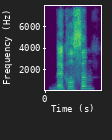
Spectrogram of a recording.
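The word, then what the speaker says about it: Mikkelsen: Stars Daniel Craig, Ava Green, Mads Michael Mickelson.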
